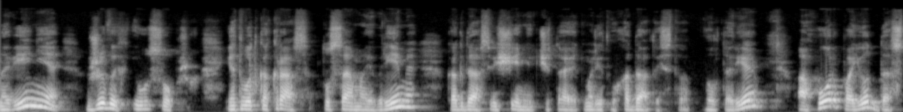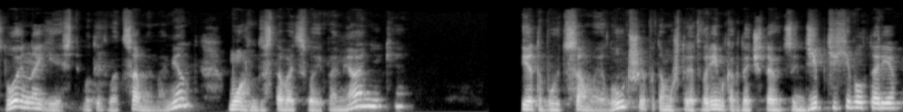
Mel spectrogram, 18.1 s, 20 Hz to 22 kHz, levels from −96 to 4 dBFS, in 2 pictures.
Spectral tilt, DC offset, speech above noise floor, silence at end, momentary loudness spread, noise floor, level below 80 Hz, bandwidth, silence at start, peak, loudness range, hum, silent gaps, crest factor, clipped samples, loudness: -6 dB/octave; under 0.1%; 56 dB; 0 s; 11 LU; -71 dBFS; -44 dBFS; 14.5 kHz; 0 s; 0 dBFS; 3 LU; none; 13.91-14.23 s; 16 dB; under 0.1%; -16 LUFS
